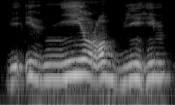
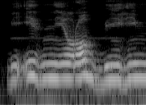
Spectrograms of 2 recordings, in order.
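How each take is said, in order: The two takes are said the same way.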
